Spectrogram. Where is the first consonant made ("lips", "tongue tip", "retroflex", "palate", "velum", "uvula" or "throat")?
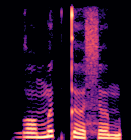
velum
